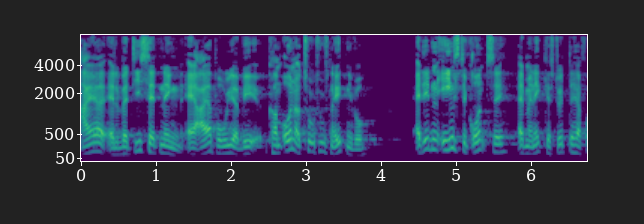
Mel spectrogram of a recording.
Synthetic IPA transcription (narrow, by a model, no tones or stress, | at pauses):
ɑ̈ɪɐelɐʋæɐd̥ised̥ne̝ŋn̩æɑ̈ɪɐb̥o̝ːliɐʋe̝kʰɒ̽m̰əʔɔ̽n̰ɐt͡sʰo̝̰ːt͡sʰṵːsn̩ɒ̽e̝d̥niʋo̝ | ʔæɐd̥e̝d̥enʔe̝ːnəsd̥əɡ̥ʁɔ̽n̰t͡sʰe̝lʔæd̥mæne̝ɡ̥ə̥kʰæsd̥ød̥əd̥e̝hæɐf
